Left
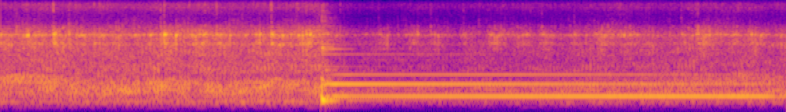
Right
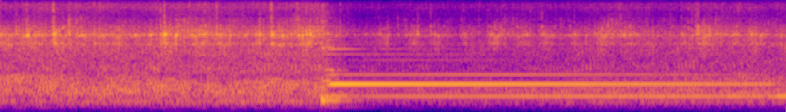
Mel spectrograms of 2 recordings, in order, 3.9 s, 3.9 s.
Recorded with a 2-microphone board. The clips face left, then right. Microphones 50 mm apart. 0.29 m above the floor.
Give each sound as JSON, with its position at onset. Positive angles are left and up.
{"t": 1.6, "sound": "a guitar", "side_deg": 45, "distance_m": 3.0}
